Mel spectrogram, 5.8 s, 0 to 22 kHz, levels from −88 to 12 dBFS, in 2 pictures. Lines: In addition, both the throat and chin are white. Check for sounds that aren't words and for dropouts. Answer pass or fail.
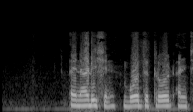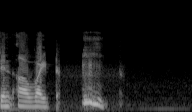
fail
